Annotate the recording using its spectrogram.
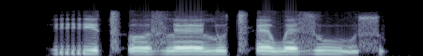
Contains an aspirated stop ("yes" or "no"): no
